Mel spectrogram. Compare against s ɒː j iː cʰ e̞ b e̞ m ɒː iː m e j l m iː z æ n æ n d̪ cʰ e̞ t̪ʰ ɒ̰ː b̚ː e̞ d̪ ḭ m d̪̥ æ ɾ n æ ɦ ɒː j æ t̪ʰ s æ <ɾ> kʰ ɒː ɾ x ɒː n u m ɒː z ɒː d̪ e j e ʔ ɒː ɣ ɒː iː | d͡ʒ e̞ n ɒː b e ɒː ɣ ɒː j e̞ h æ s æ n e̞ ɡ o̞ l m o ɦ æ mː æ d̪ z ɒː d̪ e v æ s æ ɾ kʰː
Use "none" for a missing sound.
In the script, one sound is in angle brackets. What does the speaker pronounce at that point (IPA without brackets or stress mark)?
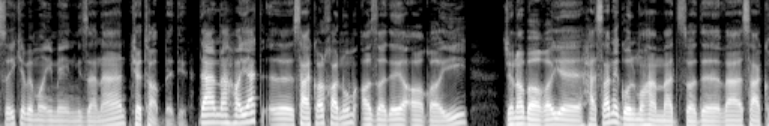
ɾ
